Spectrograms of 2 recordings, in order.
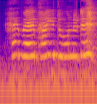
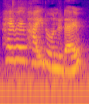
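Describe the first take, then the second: First: Sugary greeting breaking into a laugh; sweet opener, cracking up. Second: Gentle easy greeting, straight-faced this time; sweet casual opener, composed. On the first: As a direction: try the sweet hello but crack up. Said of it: "I need y'all to just be like". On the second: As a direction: redo the sweet hello without laughing. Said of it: "I'm sorry". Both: Shown as a demonstration.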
